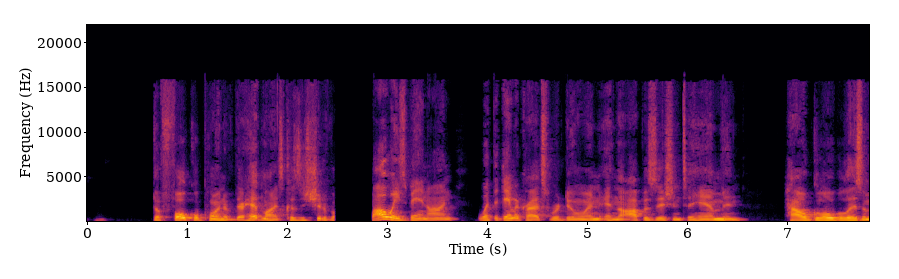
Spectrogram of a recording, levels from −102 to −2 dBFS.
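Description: A playback stall runs from 2.46 s to 2.86 s: the speech cuts off mid-flow and the output goes completely silent for about 380 ms before it resumes. The cause is likely the player running out of buffered data, or its audio thread being blocked, so nothing reached the output until it recovered. The gap is long enough to register as a clear hole in the speech rather than a click.

Catch-up at higher speed follows immediately, from 2.86 s to 4.38 s. Once the stream resumes, the player works through its backlog by resampling at 1.25 times normal speed, and because resampling shifts speed and pitch together, the voice rises by roughly four semitones as well as hurrying along. For about one and a half seconds the speech sounds rushed and audibly higher, then drops back to normal speed and pitch at 4.38 s once the lost time has been recovered.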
